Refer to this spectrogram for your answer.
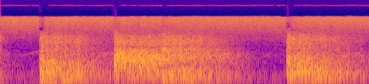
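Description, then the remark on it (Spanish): Three loud, booming shots of police tear gas grenade launchers go off at uneven intervals, each a sharp thump followed by a rumbling, echoing tail that fades before the next. “Los estudiantes lanzan botellas y bombas molotov y la policía contesta con disparos de bombas de gases lacrimógenos.”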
